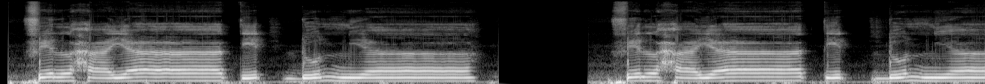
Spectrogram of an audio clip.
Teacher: menyebutnya dengan izhar mutlak yaitunya apabila nun sukun bertemu huruf Waw atau bertemu huruf ya dalam satu kalimat dan dibaca tidak dengung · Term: izhar wajib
